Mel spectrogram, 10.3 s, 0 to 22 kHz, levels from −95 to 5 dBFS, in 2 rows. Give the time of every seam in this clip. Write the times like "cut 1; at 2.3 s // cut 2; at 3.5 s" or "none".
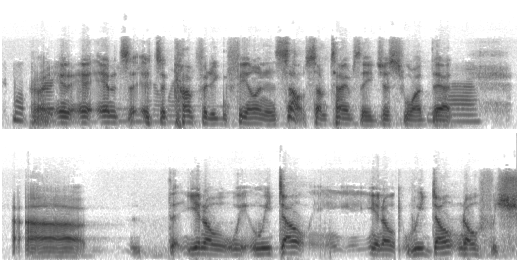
cut 1; at 9.1 s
